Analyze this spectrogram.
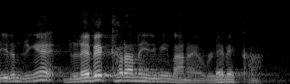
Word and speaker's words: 레베카: 레베카. 그 레베카가 리브가예요. 영어로 발음하면 레베카예요. 레베카.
